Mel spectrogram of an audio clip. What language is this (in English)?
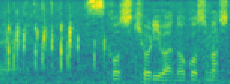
Japanese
